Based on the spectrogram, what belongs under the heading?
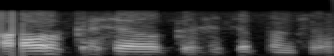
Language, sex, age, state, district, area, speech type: Telugu, male, 60+, Andhra Pradesh, Vizianagaram, rural, conversation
